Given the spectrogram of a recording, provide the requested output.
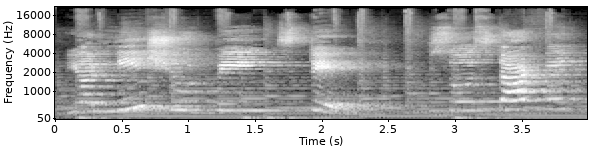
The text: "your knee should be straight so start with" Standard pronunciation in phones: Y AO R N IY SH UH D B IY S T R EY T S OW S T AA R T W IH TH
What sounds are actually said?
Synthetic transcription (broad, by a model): Y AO R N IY SH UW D B IY S T EY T S OW S T AA R T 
